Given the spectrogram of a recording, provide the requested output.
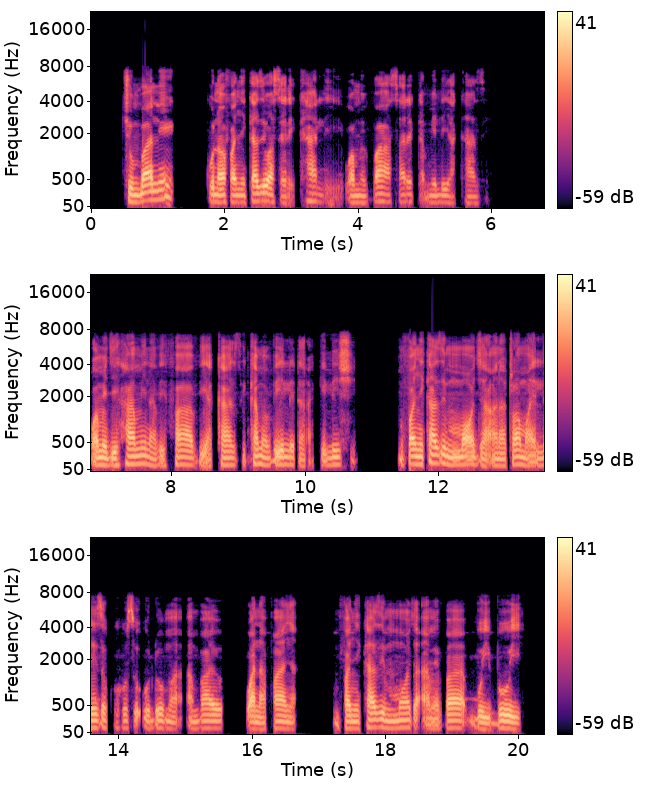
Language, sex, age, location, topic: Swahili, male, 18-24, Wajir, government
